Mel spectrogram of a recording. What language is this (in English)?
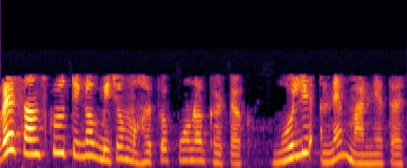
Gujarati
